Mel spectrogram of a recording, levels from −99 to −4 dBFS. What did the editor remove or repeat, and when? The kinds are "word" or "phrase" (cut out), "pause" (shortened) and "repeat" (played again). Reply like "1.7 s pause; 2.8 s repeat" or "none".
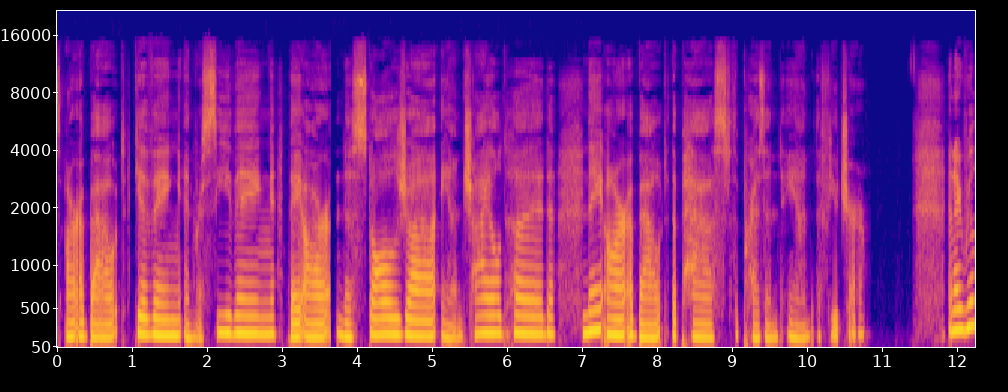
1.0 s pause; 3.0 s pause; 3.6 s word; 7.0 s word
